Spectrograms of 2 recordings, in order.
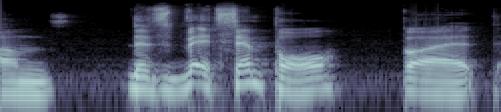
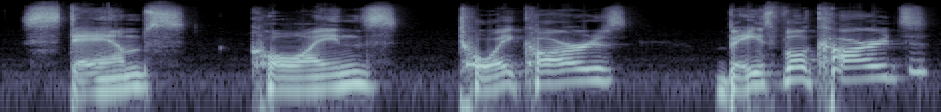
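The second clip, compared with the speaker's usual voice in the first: each guess pitched higher than the last; climbing questions; 4 semitones higher, much slower than usual. Acted. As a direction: list guesses with rising, teasing disbelief. Mocking user lists guesses.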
